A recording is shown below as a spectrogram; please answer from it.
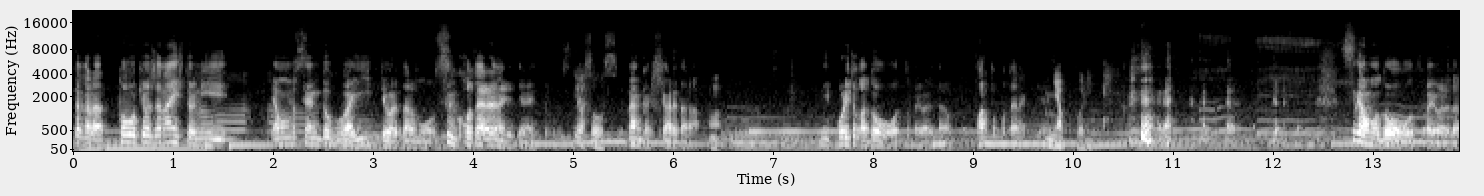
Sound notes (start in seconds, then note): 10.5 laughing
